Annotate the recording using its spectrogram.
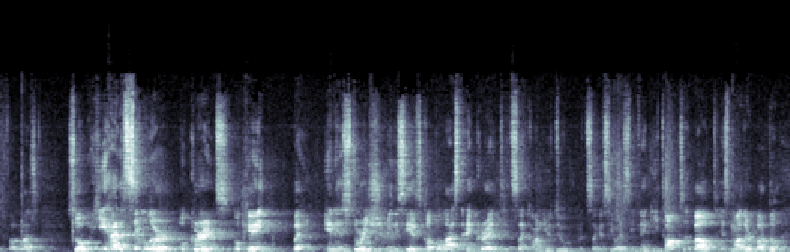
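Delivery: ordinary talk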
